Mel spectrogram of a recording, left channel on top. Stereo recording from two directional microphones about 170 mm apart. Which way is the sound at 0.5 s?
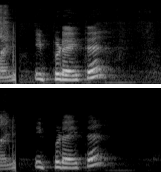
5° right (ahead or behind).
